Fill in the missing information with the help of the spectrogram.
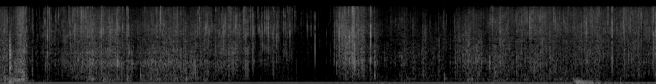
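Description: A clear plastic bubble wrap sheet held close to the mic is scratched and rubbed with fingertips, then crumpled. It makes dense, bright crinkling and rustling that rises and falls in waves, with quick crackles over a faint steady low hum.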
